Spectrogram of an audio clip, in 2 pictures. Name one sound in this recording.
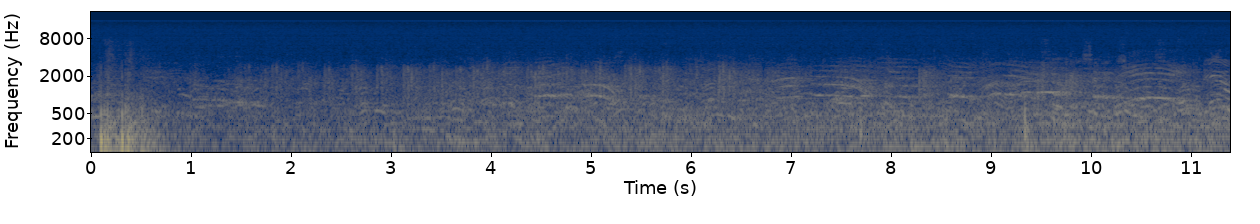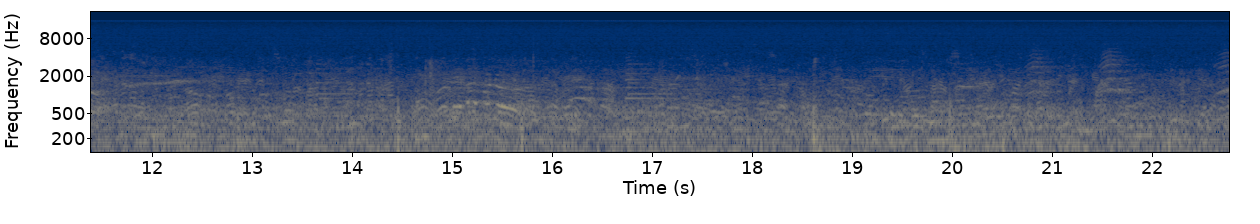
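A group of men and women sing together on a stage, heard from a distance in a large hall.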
